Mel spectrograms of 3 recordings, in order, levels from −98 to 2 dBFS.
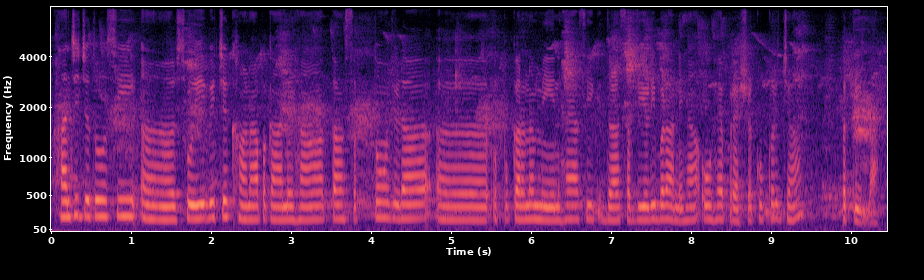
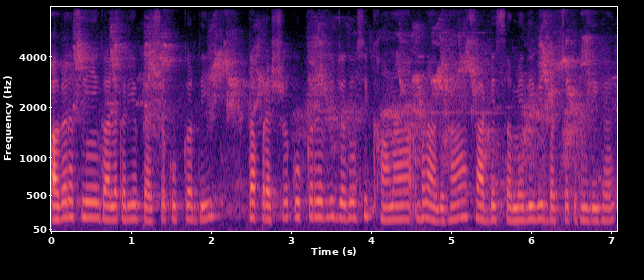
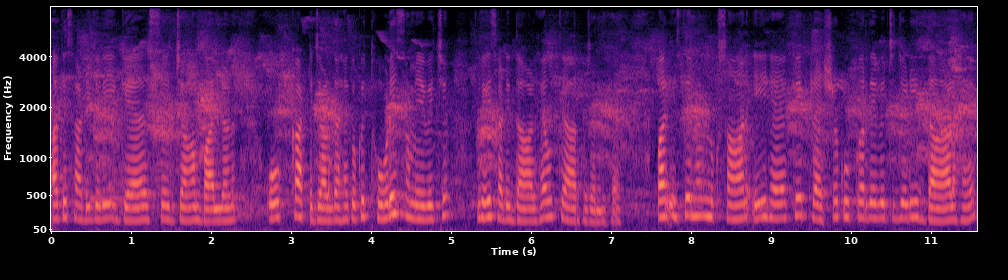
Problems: none marked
